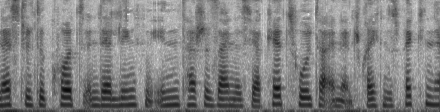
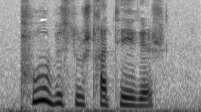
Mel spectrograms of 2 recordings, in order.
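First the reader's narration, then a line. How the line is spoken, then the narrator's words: Groaning. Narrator (German): sie stöhnte dieses Wort nur noch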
